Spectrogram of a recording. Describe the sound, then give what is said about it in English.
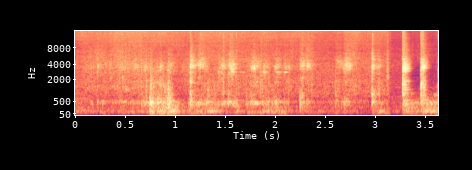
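Ginger, green onions, star anise and Sichuan peppercorns being stirred in a pan, with soft scraping, light patter and faint sizzling, ending in a few sharper clicks of the utensil against the pan. “We are just gonna stir that just for a minute.”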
